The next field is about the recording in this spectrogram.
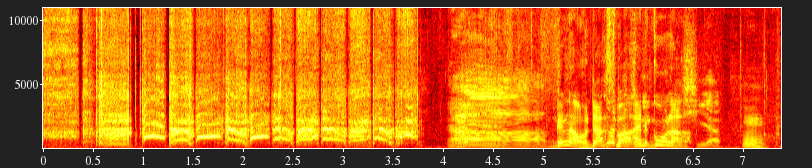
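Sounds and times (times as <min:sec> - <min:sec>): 
plastic straw squeaking through plastic cup lid: 0:00.0 - 0:03.8
speech: 0:05.2 - 0:07.3.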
